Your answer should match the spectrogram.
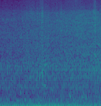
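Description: Off-road SUV engine running at low revs, a low, uneven rumble with some wind noise on the microphone.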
